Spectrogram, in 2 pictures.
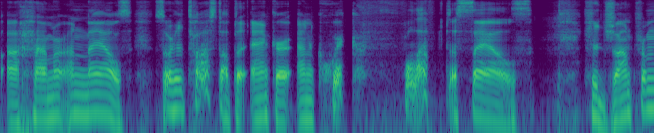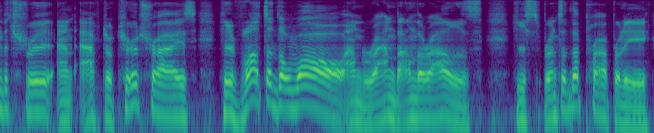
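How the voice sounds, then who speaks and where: A man's voice: mid-range voice, no echo. A man reading a rhyming children's picture book aloud in a theatrical, rhythmic way, stretching words for effect. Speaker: storybook reader.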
